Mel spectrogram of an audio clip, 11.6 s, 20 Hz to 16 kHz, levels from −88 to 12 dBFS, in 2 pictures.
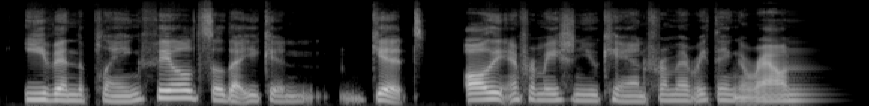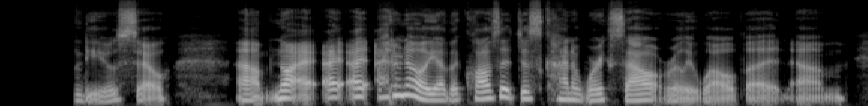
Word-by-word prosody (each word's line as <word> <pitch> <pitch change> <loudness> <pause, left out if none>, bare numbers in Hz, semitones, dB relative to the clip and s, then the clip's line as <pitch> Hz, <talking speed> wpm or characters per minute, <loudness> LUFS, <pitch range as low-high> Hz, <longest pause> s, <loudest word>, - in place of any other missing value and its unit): even 185 -3 +3
the 160 - -4
playing 150 0 -4
field 230 +1 +4
so 170 - +1
that 155 - +1
you 155 - -4
can 145 +12 -8 0.4
get 175 - +2 0.3
all 180 +1 +8
the 195 0 +4
information 175 -2 -4
you 160 - -5
can 145 -4 -6
from 165 +2 -6
everything 165 +1 -5
around 80 - 0 0.9
you, - - -5
so, - - -2 0.5
um - - +2
No, 225 -2 +4
I - - +4
I 265 +2 +3
I 245 - -1
don't 305 - +4
know, 300 -9 +5
yeah, 170 -1 +3
the 170 0 -3
closet 220 +6 +1
just 205 0 -2
kinda 190 -2 -1
works 170 +2 -3
out 165 +2 +3
really - - -3
well, - - -3
but, - - -4
um, 250 -3 -6
175 Hz, 190 wpm, -22 LUFS, 165-210 Hz, 0.9 s, all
